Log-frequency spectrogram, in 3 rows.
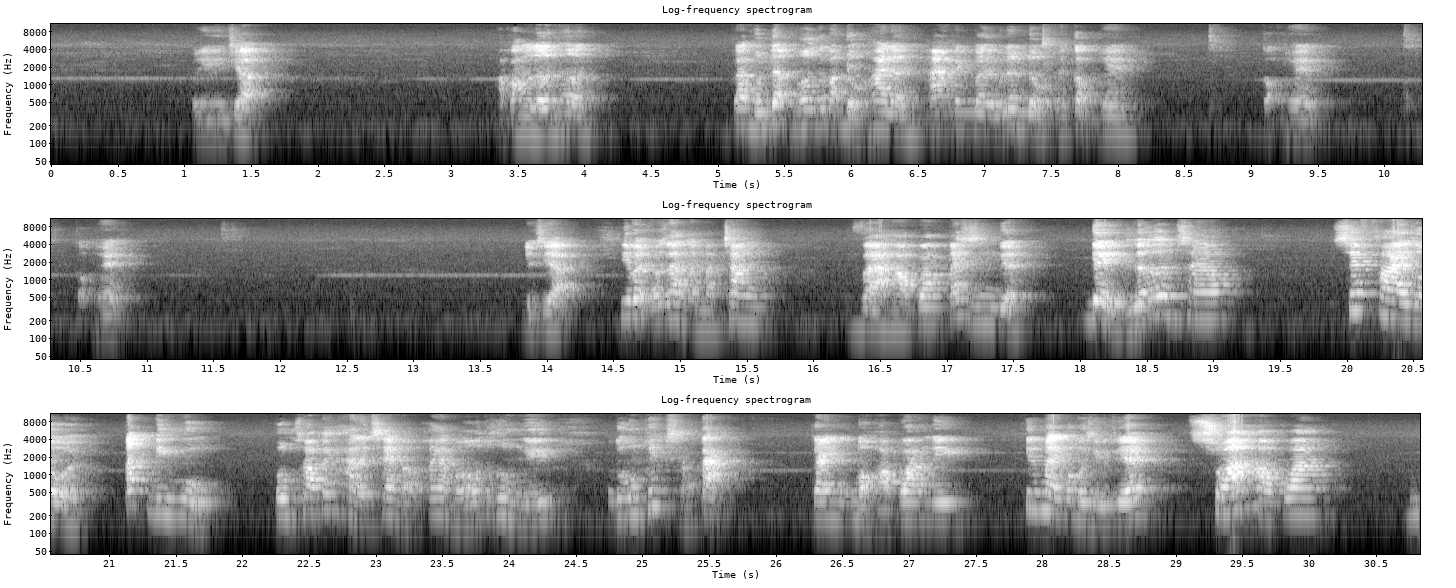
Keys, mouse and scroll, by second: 7.3 alt+BackSpace, 11.6 ctrl+d, 17.3 click, 19.2 ctrl+z, 20.3 ctrl+s, 29.4 Delete.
